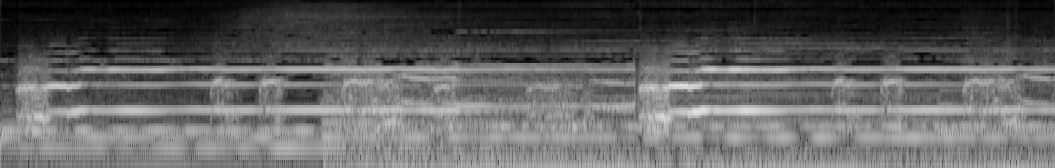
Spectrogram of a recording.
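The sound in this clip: A dog howling in long, wavering tones broken by short whimpering yips. A low, steady rumble starts partway through and runs under the howl.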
